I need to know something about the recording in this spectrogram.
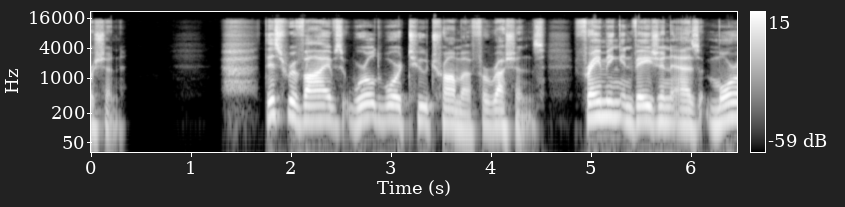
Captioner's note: sighs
